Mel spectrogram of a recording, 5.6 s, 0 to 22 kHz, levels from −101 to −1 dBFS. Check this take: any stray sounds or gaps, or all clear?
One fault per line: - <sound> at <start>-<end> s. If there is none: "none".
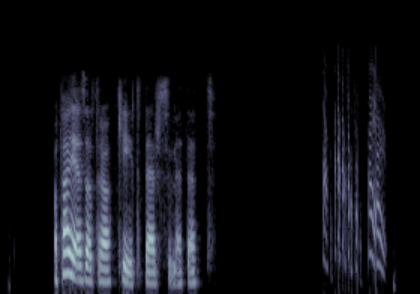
- chirp at 4.3-5.2 s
